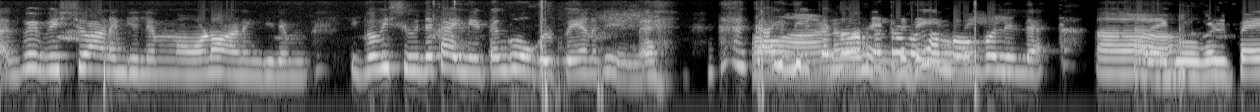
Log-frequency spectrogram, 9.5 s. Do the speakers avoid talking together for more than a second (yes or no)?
no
